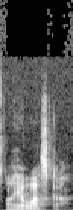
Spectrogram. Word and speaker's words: ayahuasca: Ayahuasca. Ayahuasca. – Ayahuasca, ja.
